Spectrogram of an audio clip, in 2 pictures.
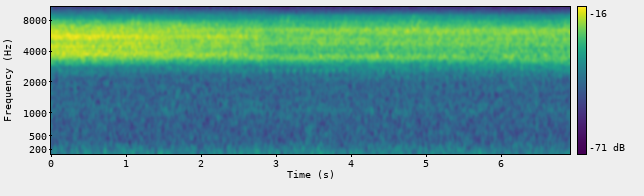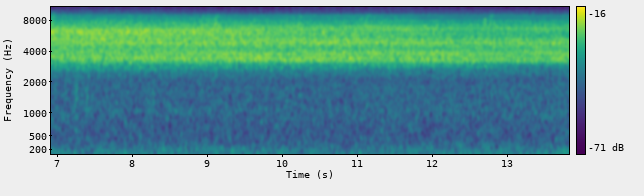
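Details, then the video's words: Summer cicadas, loud this time of year, produce a seamless high droning hiss that dips a little in loudness after the first few seconds, with a few faint ticks near the middle. "Cicada sounds"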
